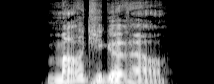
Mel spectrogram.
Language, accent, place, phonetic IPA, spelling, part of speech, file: German, Germany, Berlin, [ˈmaʁkɪɡəʁɐ], markigerer, adjective, De-markigerer.ogg
- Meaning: inflection of markig: 1. strong/mixed nominative masculine singular comparative degree 2. strong genitive/dative feminine singular comparative degree 3. strong genitive plural comparative degree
